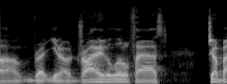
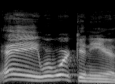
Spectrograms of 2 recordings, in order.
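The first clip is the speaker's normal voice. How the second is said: very high, put-on New York accent; 11 semitones higher, 3 dB louder than usual. Describing warehouse workers yelling at the player for getting in their way: New York accent. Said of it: "they have New York accents for some reason".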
